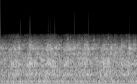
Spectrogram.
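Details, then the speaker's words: 1993 Chevy diesel truck, just bought and driven 85 miles, idling rough: heavy clatter with an uneven, loping rumble and the whole truck shaking, no smoke from the tailpipe; shaking smooths out when revved higher; cause not yet found. "okay here is the video of the truck um starting up it seems to start up nicely but you can see oh maybe you can't see the whole truck shakes pretty decently there's really no smoke out the tailpipe at all"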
